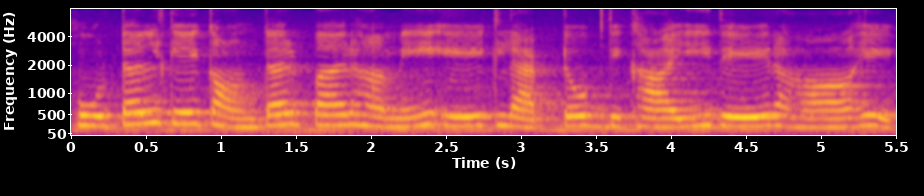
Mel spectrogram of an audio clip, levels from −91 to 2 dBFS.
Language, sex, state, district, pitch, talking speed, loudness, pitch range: Hindi, female, Madhya Pradesh, Dhar, 235 Hz, 120 wpm, -13 LUFS, 215-250 Hz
